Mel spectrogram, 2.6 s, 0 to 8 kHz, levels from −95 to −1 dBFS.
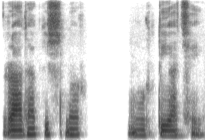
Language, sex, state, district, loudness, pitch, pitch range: Bengali, male, West Bengal, Jhargram, -26 LUFS, 120 Hz, 110-125 Hz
